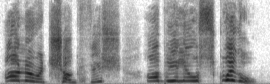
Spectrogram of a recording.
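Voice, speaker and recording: A man voicing a small boy squirrel with a shrill, squealing voice. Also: animated, moderate pace, pushed and bright, no room sound, studio quality, full character voice. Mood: excited. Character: baby male squirrel, squeaky and indignant.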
